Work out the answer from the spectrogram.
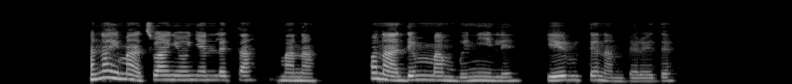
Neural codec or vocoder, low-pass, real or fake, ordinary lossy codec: none; 7.2 kHz; real; MP3, 64 kbps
